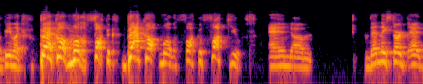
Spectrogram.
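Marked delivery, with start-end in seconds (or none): 0.6-3.6 retold screaming fight. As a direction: yell it like two guys squaring off. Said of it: "they're screaming at each other".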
